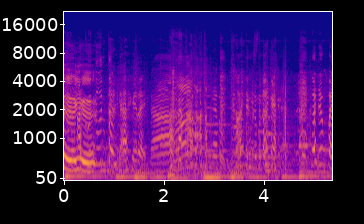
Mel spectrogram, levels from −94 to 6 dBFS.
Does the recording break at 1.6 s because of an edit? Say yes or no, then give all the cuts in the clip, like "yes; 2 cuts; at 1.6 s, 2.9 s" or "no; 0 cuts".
no; 1 cut; at 3.2 s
